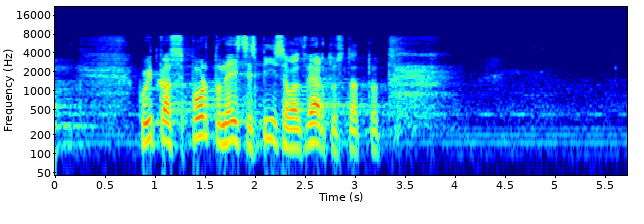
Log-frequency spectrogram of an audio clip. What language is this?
Estonian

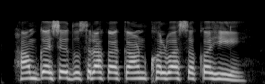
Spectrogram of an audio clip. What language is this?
Magahi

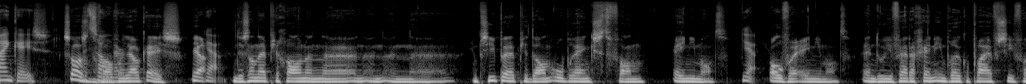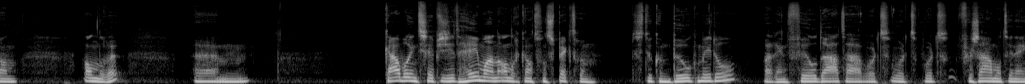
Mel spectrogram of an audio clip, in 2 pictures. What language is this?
Dutch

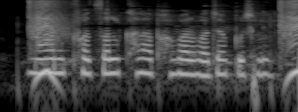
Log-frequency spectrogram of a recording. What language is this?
Magahi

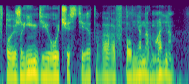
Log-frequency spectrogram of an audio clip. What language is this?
Russian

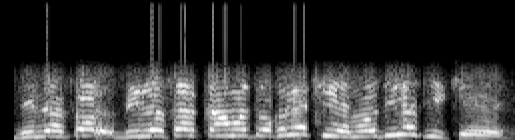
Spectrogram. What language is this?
Maithili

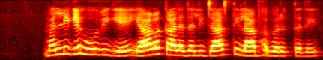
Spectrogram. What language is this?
Kannada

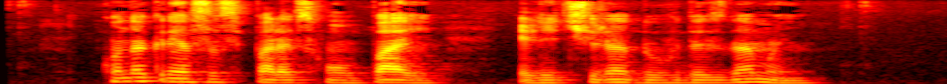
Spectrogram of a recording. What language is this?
Portuguese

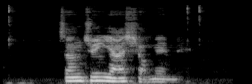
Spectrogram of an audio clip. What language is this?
Chinese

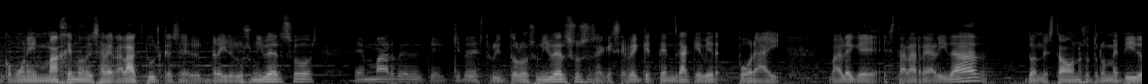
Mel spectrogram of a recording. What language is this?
Spanish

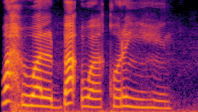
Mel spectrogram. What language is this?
Somali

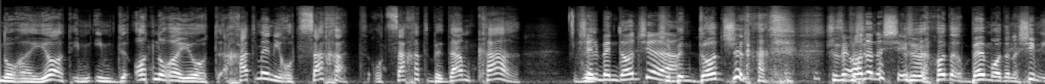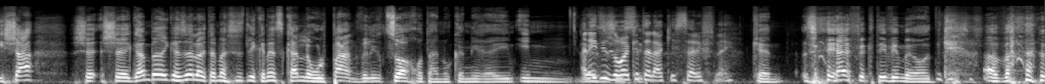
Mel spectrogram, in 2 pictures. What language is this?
Hebrew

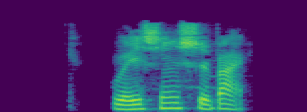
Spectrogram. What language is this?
Chinese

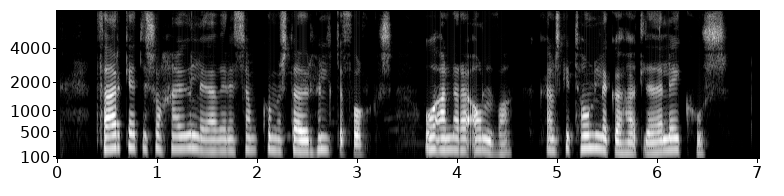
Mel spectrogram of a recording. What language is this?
Icelandic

